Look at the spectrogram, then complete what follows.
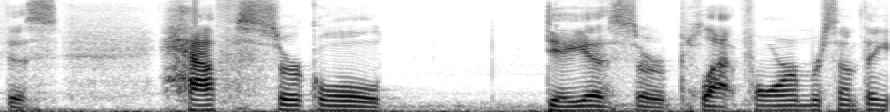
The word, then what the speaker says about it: dais: 12 kind of looks like this half circle dais or platform or something.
